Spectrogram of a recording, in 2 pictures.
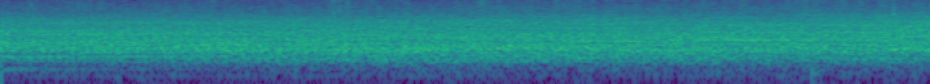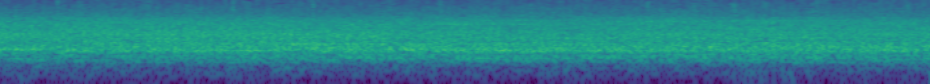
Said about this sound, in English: booing from Steeler fans.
